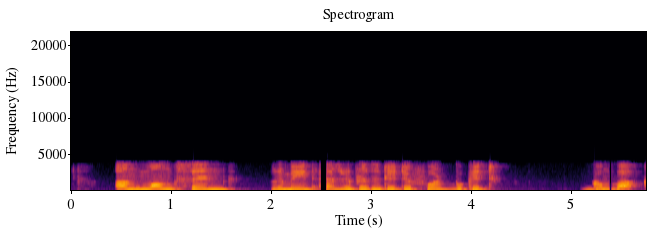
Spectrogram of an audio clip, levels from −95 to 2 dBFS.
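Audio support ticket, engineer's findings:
Packet loss on an ADPCM call: hard-edged dropouts at 2.49–2.59 s, about 70 ms gone, roughly seven packets, speech resuming on "representative for", and 5.38–5.44 s, about 30 ms. The decoder's predictor and step size lose track of the sender's, so speech returns slightly distorted before settling. Light G.726 coding underneath, consistent with 32 kbit/s.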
